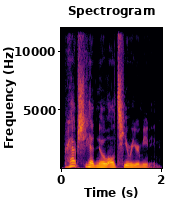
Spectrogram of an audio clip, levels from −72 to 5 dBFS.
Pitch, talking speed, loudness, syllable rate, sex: 135 Hz, 175 wpm, -14 LUFS, 5.2 syllables/s, male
